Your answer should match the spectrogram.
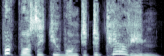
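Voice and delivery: high, eager questioning; excited. A narrator's reading. Teacher presses girl for the secret, excited. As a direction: press eagerly, pitched well up. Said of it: "sudden resurgence of excitement".

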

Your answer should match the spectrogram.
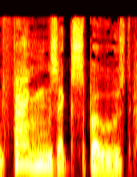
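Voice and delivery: ordinary delivery

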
